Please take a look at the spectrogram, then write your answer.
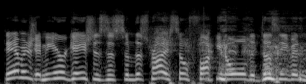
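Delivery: high-pitched, incredulous venting; outraged rant. Real, not acted. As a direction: let indignation hold your voice up high. Outraged rant about the deliveryman.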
